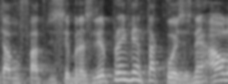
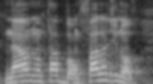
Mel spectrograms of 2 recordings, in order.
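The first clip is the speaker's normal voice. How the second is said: ordinary talk, nothing marked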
